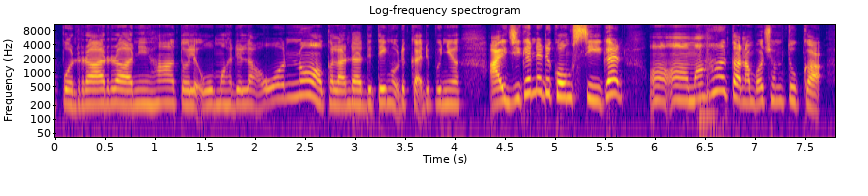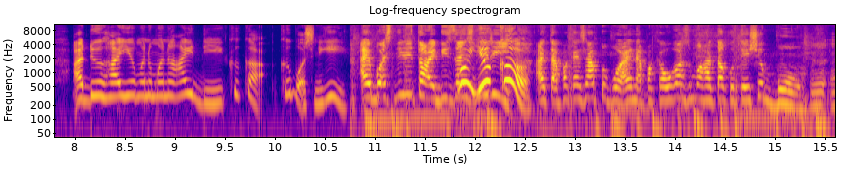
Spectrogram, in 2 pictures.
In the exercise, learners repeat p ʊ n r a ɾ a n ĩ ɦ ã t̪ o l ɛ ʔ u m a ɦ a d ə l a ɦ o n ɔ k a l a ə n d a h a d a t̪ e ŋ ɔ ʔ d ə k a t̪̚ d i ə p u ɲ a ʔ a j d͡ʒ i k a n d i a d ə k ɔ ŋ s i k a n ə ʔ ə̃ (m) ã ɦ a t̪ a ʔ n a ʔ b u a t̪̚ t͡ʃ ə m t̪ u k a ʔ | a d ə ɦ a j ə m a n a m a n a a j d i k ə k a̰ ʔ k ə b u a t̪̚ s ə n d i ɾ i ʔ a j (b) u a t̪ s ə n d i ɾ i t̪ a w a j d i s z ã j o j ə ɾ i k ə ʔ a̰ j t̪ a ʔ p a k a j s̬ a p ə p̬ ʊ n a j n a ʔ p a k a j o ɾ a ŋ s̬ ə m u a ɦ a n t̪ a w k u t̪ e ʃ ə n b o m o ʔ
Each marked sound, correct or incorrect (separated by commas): correct, correct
